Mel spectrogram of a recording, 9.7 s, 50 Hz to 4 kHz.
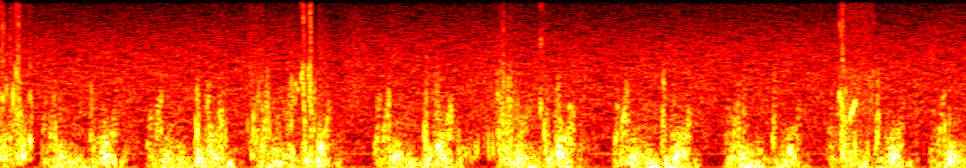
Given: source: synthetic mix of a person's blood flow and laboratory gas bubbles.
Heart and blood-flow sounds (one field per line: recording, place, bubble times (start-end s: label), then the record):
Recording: Doppler ultrasound of blood flow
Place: precordium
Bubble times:
0.00-0.34 s: bubbles
2.13-2.28 s: bubbles
2.43-2.69 s: bubbles
2.84-3.17 s: bubbles
4.54-5.33 s: bubbles
5.37-5.49 s: bubbles
8.37-8.75 s: bubbles
From the record:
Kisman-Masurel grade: 232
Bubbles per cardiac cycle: several, 3 to 8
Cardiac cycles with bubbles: 50 to 99%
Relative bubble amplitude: moderate (0.250 to 0.450)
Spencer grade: 3 (all of the cardiac periods contain showers or single bubble signals, but not dominating or overriding the cardiac motion signals)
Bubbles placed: only in the low amplitude regions of the cardiac cycle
